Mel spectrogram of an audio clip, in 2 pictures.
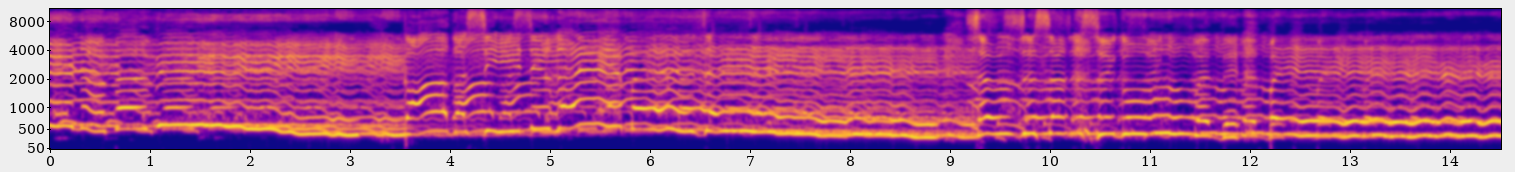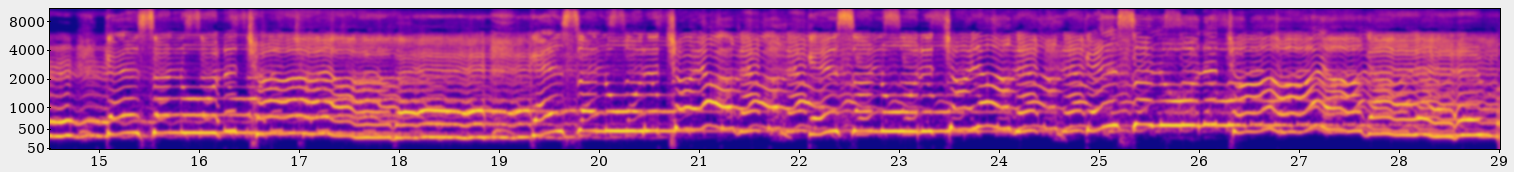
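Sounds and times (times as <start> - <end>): boy singing: 0.0 - 29.0.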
